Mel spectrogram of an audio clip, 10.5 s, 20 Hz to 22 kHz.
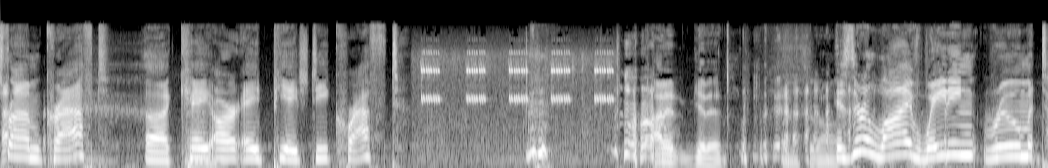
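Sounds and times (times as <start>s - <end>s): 
laughter: 0.0s - 0.6s, 5.2s - 9.6s
speech: 0.0s - 4.3s, 5.2s - 10.4s
cricket chirping: 4.2s - 6.2s.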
